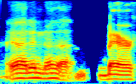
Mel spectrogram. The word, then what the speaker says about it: Bexar: b-e-x-a-r bexar bear the x is silent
